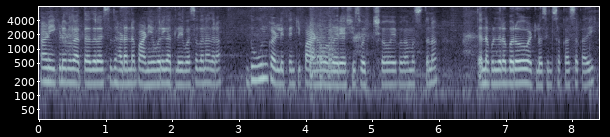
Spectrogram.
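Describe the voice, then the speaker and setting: A woman's voice: lowish voice, flat delivery, fast, darkish tone, a little hiss or hum. A woman chatting casually through a family home vlog, keeping her viewers pointed at what she is doing. She films with a handheld phone camera while moving around the house. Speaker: family vlogger. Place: home, indoors.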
